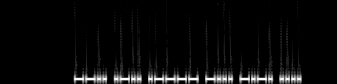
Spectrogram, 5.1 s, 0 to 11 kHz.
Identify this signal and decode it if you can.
Morse code, heard as a keyed tone, about 28 wpm, 700 Hz. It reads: ZL1BCH
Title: DXCC-100 Call Signs - 6 Characters - Repeated 2x - 28wpm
